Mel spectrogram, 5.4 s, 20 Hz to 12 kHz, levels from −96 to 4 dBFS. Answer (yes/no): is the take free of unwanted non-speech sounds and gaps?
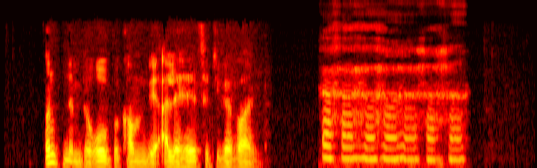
no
